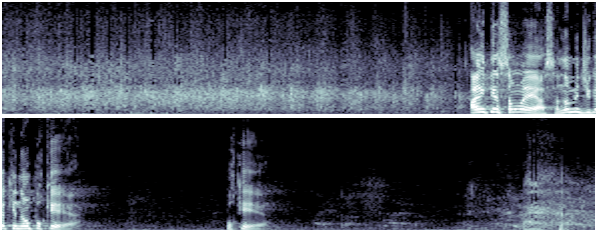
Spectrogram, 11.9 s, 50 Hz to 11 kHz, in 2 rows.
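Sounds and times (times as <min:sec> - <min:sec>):
audience applauding: 0:00.0 - 0:05.2
speech: 0:04.7 - 0:06.8, 0:08.2 - 0:08.7
laughter: 0:10.5 - 0:11.8.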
